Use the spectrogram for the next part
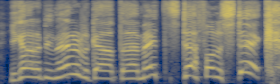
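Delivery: put-on high, fast, overdone Australian accent; hammed-up Aussie mate, mocking the film; bad Australian accent. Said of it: "really bad, um, Australian accent".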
